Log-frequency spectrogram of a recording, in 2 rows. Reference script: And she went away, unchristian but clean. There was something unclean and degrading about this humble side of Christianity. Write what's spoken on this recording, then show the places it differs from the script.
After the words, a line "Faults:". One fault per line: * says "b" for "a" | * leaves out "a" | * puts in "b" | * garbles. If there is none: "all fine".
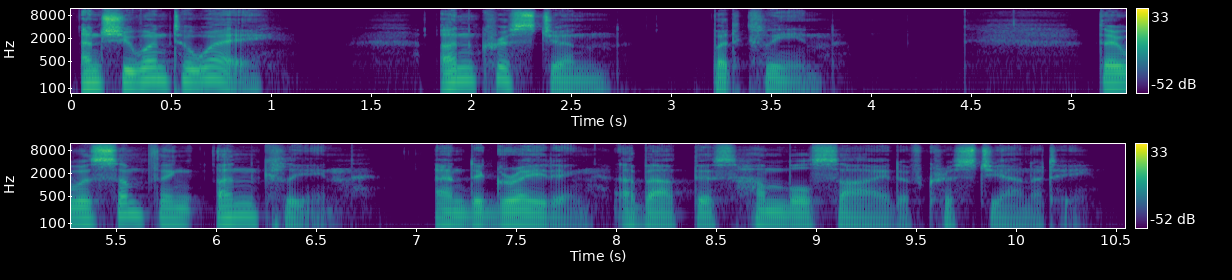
And she went away, unchristian but clean. There was something unclean and degrading about this humble side of Christianity.
Faults:
all fine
